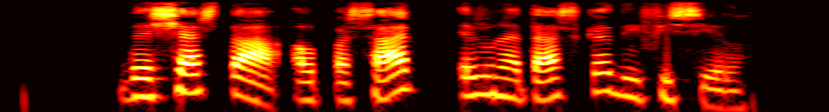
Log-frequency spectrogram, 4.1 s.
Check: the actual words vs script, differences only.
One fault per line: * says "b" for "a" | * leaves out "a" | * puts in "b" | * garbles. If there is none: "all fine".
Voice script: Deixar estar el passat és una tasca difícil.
all fine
